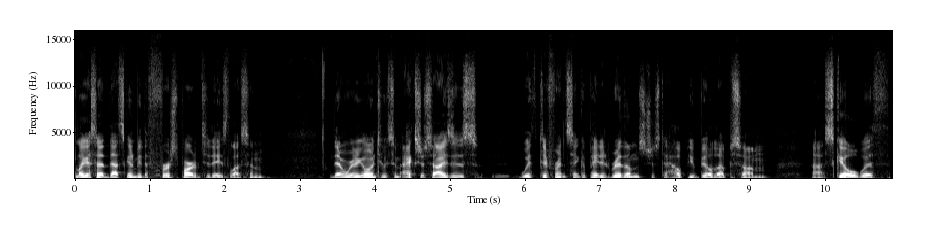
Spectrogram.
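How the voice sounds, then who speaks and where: Low-voiced man teaching guitar casually. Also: clean tone, no room sound. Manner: relaxed, rambling explanations with frequent fillers. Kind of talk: casual video lesson.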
